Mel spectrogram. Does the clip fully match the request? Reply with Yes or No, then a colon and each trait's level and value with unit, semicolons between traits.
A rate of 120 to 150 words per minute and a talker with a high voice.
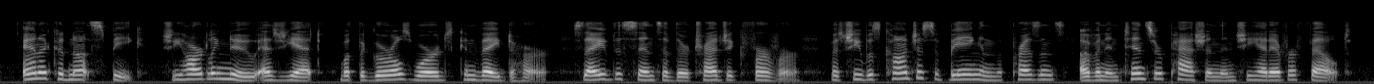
No: average, 180 wpm; high, 205 Hz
